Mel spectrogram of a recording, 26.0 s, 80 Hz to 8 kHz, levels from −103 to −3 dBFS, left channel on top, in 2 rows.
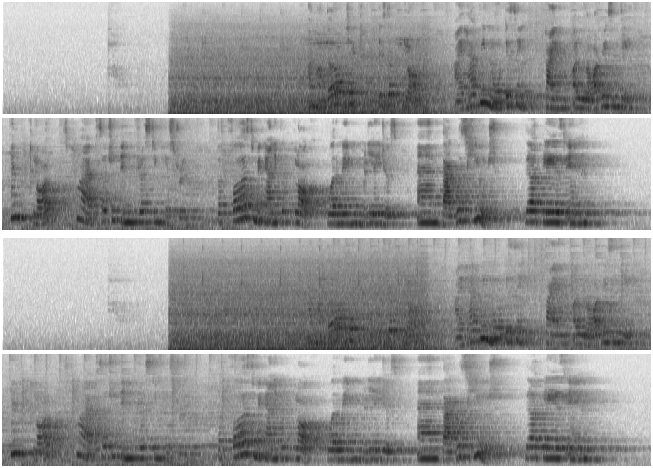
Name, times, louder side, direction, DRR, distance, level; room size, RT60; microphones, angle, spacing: sound 1, 3.3-8.5, right 1 dB, 90° right, 1.0 m, -24 dB
voice 1, 6.1-8.5 9.0-12.7 13.1-14.1 14.4-16.8 17.2-20.9 21.3-22.9 23.4-24.7, left 2 dB, 75° left, 4 dB, 1.2 m, -25 dB
sound 2, 6.2-17.8, right 1 dB, 35° right, 2.3 m, -38 dB
20.5 x 7.1 x 4.6 m, 2.5 s
head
